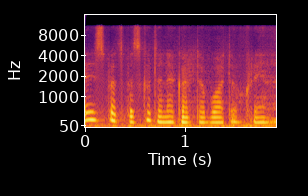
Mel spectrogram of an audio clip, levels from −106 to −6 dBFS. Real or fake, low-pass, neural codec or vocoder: fake; 10.8 kHz; codec, 24 kHz, 0.5 kbps, DualCodec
